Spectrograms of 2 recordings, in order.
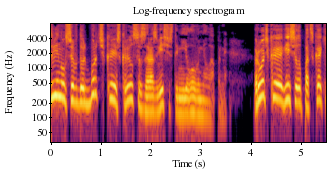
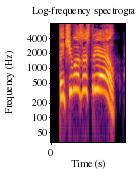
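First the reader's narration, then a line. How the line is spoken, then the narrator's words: Shout. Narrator (Russian): крикнул Родька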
